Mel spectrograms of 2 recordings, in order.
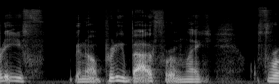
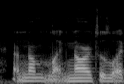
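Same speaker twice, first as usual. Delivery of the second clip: ordinary delivery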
